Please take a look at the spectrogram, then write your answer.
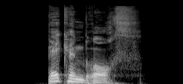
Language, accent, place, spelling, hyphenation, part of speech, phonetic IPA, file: German, Germany, Berlin, Beckenbruchs, Be‧cken‧bruchs, noun, [ˈbɛkn̩ˌbʁʊxs], De-Beckenbruchs.ogg
- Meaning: genitive singular of Beckenbruch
